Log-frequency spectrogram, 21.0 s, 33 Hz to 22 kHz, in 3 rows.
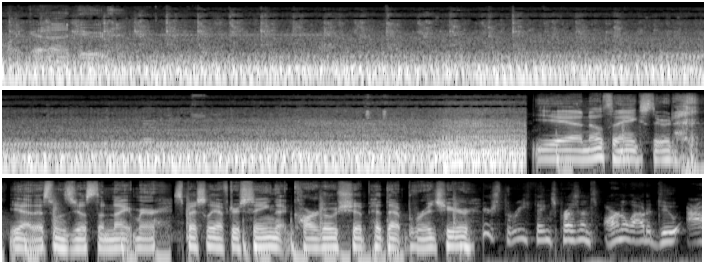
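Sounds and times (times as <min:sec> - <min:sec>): engines idling in traffic: 0:00.0 - 0:12.3.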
